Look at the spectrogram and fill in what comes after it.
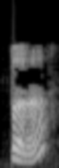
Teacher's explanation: इन वर्णों का उच्चारण दोनों होठों को सटाकर किया जाता है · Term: ओष्ठ्य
